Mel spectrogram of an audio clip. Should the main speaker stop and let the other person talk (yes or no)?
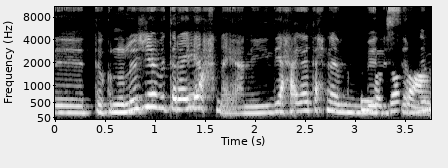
yes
